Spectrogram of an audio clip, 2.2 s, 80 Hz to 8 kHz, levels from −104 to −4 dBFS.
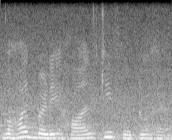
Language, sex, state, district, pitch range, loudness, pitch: Hindi, female, Punjab, Pathankot, 200-235 Hz, -13 LUFS, 220 Hz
